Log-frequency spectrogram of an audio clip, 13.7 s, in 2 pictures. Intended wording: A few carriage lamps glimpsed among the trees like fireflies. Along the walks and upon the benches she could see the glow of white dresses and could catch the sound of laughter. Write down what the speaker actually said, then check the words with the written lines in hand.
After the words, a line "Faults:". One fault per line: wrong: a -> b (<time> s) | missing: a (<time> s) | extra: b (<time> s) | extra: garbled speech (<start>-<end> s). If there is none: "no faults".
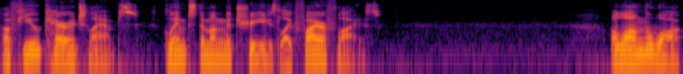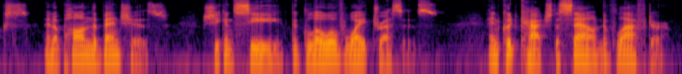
A few carriage lamps glimpsed among the trees like fireflies. Along the walks and upon the benches she can see the glow of white dresses and could catch the sound of laughter.
Faults:
wrong: could -> can (9.0 s)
